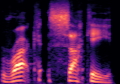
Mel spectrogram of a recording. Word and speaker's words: Rak-Sakyi: And also, Rak-Sakyi, which, by the way, I'm reliably informed that is the correct pronunciation because it is spelt Rak-Sakyi.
